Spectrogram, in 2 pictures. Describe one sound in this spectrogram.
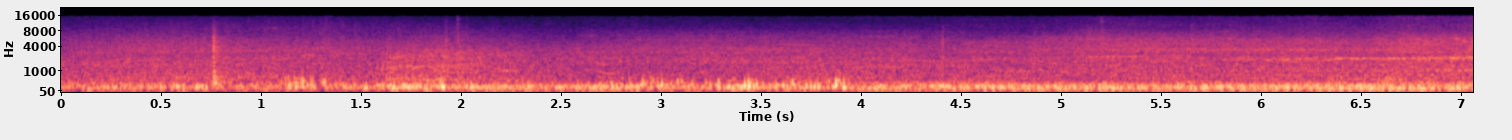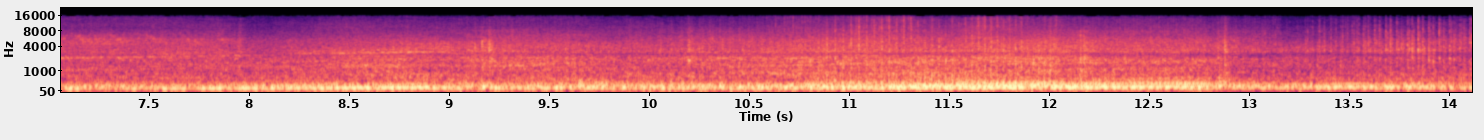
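Motorcycle engines rumble and idle nearby.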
